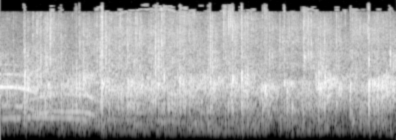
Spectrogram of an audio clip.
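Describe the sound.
An audience breaks into steady applause, many hands clapping in a dense, continuous patter at an even loudness, with a few faint voices and a brief whoop rising through it.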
